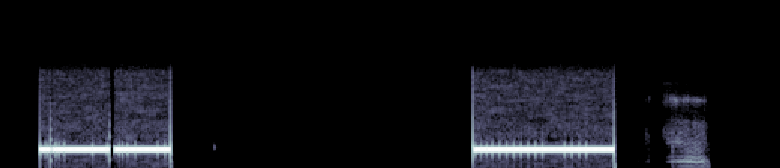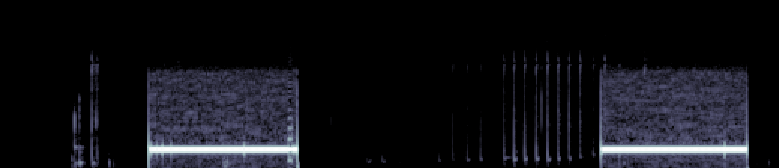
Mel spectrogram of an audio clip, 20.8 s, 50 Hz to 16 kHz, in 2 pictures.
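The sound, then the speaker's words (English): A telephone ringback tone sounds while a call is placed to a convenience store: four steady, loud tones of about two seconds each, separated by longer silences with a few faint, brief clicks and noises in the gaps. “let's call the 7-Eleven assholes, or the asshole.”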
